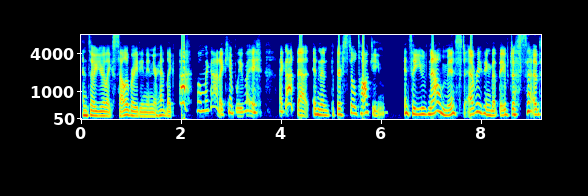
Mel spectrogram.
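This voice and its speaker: At a fairly quick pace, a woman of medium pitch makes very wide pitch swings, the sound dry and close with no echo. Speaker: English teacher and podcast co-host. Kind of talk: casual chat. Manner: conversational, natural pace.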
